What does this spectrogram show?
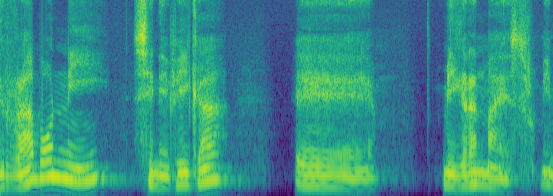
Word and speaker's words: Raboní: No Raboni, sino Raboní, con acento en la I, porque todo lo que termina así en hebreo se acentúa al final, como palabra aguda, ¿sí?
